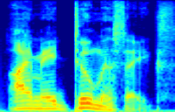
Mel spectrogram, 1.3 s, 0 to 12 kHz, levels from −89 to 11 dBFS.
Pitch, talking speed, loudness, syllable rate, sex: 110 Hz, 180 wpm, -18 LUFS, 5.3 syllables/s, male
